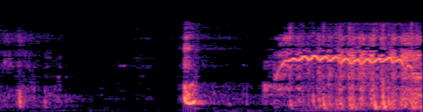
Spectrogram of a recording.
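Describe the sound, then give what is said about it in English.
A horse (a cayuse) hidden in bushes lets out a loud, wavering whinny lasting over a second, preceded by a short huffing snort and some faint shuffling earlier on, with no talking. “Maybe I can rope that horse and bring him out in the open.”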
